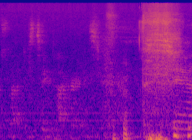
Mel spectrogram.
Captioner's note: chuckles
